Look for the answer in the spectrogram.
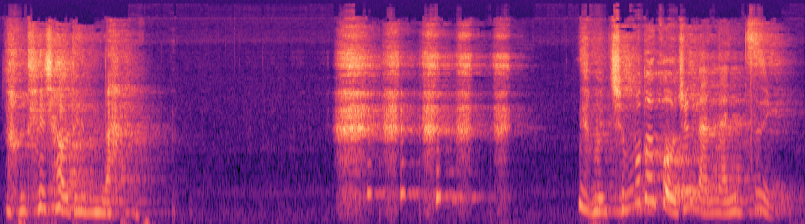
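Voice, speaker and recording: A woman's voice: on the high side, sing-song, slow pace. A woman streamer with a Taiwanese Mandarin accent, chatting casually between songs and playfully pretending to be angry at her chat. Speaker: virtual streamer. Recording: roomy sound with faint backing music.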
